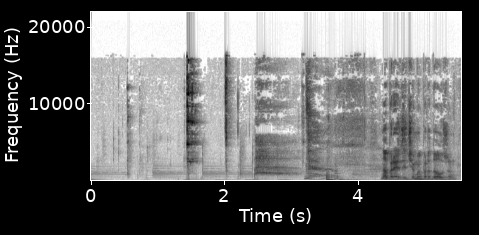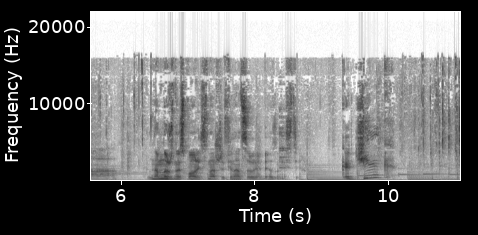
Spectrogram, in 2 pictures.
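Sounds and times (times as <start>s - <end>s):
glasses of children's champagne clinking together: 1.4s - 1.8s
speech: 4.4s - 10.2s.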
